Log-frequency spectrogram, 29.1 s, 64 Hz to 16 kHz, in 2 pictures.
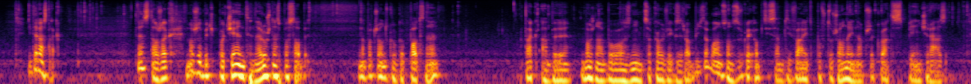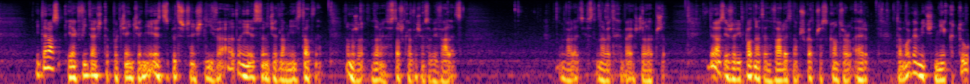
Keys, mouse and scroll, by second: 0.2 click, 1.4 shift+middle click, 2.2 middle click, 4.9 right click, 5.7 ctrl+KP_Add, 6.8 middle click, 9.2 w, 12.4 click, 12.7 click, 14.0 a, 14.4 middle click, 15.8-16.3 scroll up 5, 16.5 shift+middle click, 19.9 Tab, 20.4 x, 20.7 shift+a, 22.6-23.0 scroll down 5, 23.0 shift+middle click, 23.5 Tab, 23.7 middle click, 25.4 scroll up 1, 25.6 ctrl+r, 27.4 click, 27.8 a, 28.6 alt+shift+right click.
